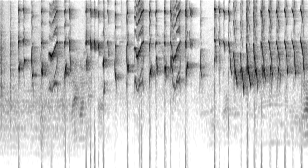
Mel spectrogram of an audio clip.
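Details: White-rumped shama delivering high mimicked filler phrases: rapid, thin chirps and looping high whistles in quick bursts, ending in a fast regular series of short rising notes.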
